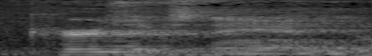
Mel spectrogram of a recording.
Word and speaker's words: Kyrgyzstan: Since Ms. Cheryl and I returned to Kyrgyzstan, am I saying that right? Yeah. Kyrgyzstan in late June, we have been working on our visas.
